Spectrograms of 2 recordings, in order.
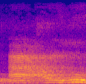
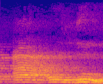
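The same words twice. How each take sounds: Both takes have the same delivery.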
